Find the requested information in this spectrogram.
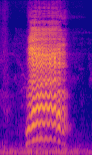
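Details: Baby goat playing with a boy gives a single loud, wavering, nasal bleat lasting under a second, rich in stacked harmonics, against a quiet background.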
